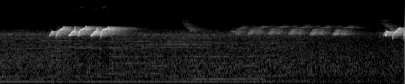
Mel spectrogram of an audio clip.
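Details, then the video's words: Female Mountain White-eye, a vocal bird recorded as tutor song for pet white-eyes. A loud, quick cluster of high twittered notes, then a fainter train of evenly spaced chips, and the start of another loud burst. "mantenan gunung betina gacor, cocok untuk masteran burung pleci anda."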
